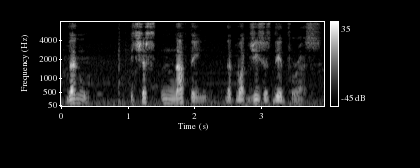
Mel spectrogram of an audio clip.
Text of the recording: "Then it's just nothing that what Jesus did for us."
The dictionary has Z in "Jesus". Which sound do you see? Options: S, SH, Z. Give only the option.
S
